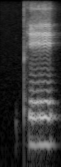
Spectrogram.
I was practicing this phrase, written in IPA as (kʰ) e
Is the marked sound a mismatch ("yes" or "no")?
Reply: yes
